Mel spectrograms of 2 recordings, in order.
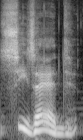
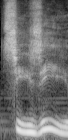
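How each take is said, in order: First: The name is said the non-American way. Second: The name is said the American way.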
